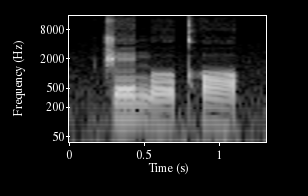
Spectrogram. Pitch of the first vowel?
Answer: high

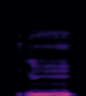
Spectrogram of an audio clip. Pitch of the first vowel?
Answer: rising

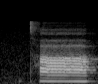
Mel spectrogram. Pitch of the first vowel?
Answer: high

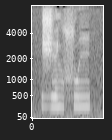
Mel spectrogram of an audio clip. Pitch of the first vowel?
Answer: high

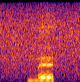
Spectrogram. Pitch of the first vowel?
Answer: high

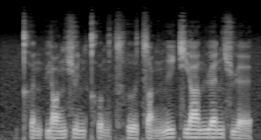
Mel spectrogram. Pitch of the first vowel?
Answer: low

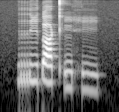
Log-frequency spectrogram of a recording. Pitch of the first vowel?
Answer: high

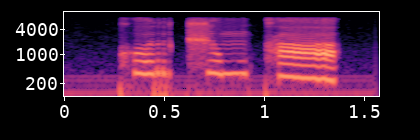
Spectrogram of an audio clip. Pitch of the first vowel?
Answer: high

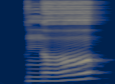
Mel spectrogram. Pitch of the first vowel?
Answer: rising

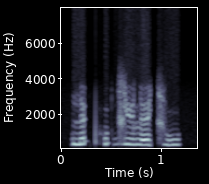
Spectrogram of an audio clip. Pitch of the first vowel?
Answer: high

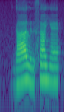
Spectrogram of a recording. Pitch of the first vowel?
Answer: rising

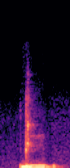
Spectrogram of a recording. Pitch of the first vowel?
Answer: low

